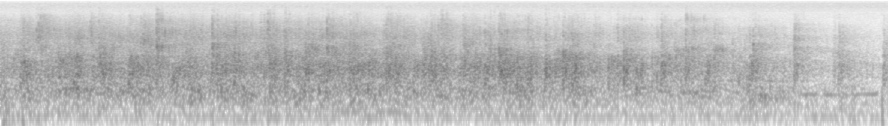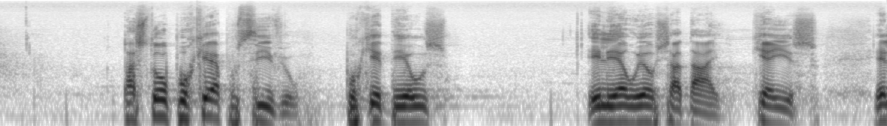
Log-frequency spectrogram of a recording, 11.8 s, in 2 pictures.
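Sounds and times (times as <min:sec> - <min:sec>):
crowd clapping: 0:00.0 - 0:06.3
speech: 0:06.8 - 0:09.0, 0:09.8 - 0:11.8.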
